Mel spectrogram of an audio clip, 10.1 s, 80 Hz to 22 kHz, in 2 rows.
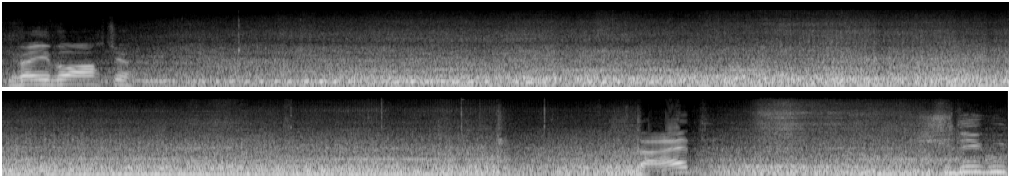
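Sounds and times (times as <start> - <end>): vehicle engine droning: 0.0 - 10.0.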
